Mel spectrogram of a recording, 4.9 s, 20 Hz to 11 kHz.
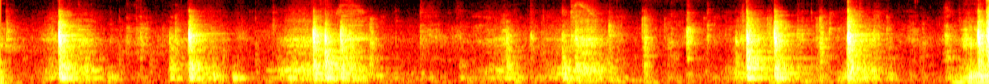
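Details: Lifan 190F 15 hp engine on a motor-towing sled turned slowly by hand, disassembled; irregular sharp metallic clacks found not from conrod or crankshaft but from camshaft end play due to a worn bore in the crankcase cover.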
